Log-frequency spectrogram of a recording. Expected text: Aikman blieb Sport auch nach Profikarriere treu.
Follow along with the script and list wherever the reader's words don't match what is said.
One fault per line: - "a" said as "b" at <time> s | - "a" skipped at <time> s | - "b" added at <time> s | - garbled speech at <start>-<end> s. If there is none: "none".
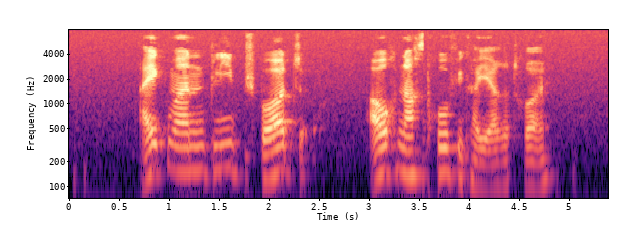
none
